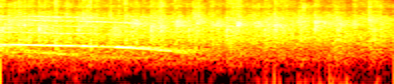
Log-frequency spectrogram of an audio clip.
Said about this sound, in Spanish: Dele el aplauso más fuerte a las muchachas.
